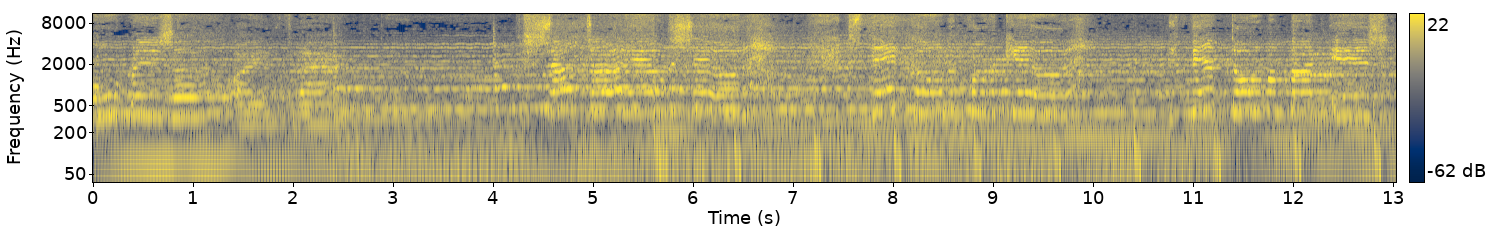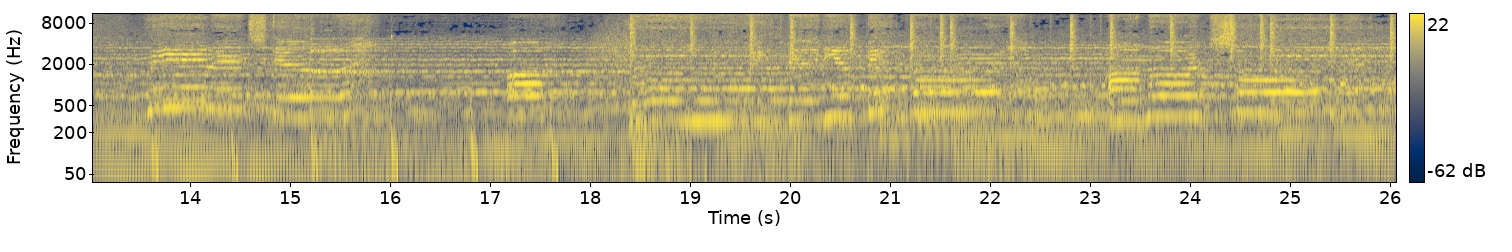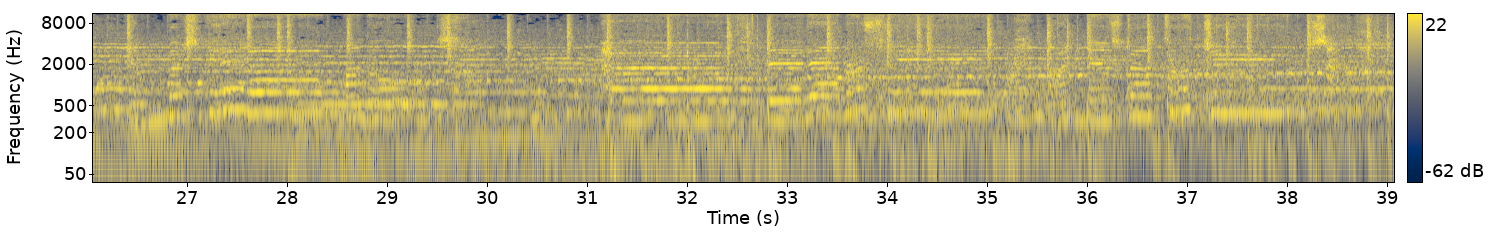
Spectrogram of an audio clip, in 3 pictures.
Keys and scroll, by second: 11.8 shift+Page_Up.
